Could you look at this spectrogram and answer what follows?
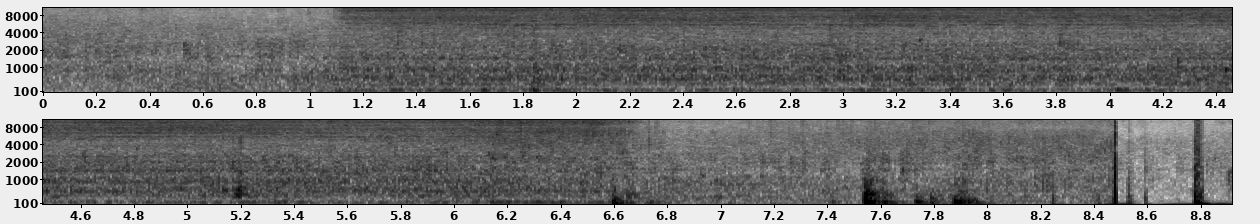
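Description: Kitchen tap running as a hand is rinsed under it: a steady rush of water that starts about a second in and shuts off sharply a little over five seconds later. A few sharp knocks and clicks follow near the end.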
